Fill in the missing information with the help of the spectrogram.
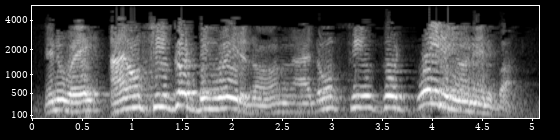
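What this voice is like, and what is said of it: Dutch accent. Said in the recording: “my Dutch accent”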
